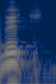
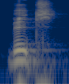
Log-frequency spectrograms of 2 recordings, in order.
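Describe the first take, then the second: First: It sounds tossed off casually, not as an insult. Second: It sounds aimed at someone as an insult.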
